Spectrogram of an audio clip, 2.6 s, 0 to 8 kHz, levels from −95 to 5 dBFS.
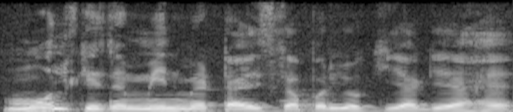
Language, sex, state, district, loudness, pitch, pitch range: Hindi, male, Jharkhand, Palamu, -12 LUFS, 115 Hz, 115-135 Hz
